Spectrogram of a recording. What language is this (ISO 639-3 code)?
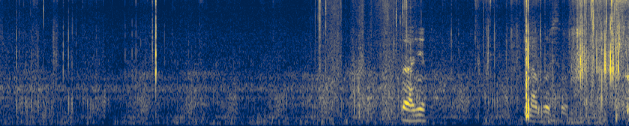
rus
